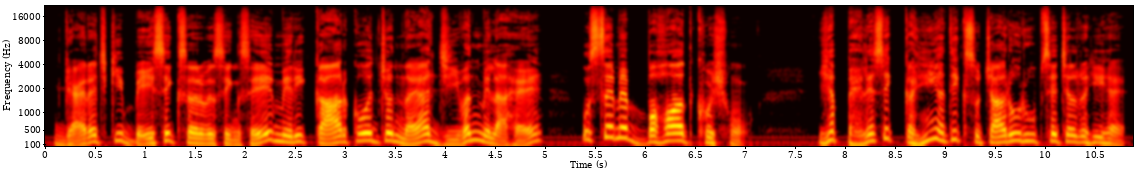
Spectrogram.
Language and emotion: Hindi, happy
